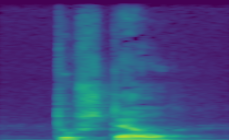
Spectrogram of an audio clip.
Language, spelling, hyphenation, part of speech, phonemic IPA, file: Dutch, toestel, toe‧stel, noun, /ˈtuˌstɛl/, Nl-toestel.ogg
- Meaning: 1. device, appliance 2. apparatus 3. aircraft, airplane 4. paraphernalia, miscellanea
